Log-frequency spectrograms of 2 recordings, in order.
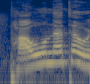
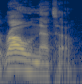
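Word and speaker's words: Raul Neto: point guard job out of Trey Burke and Powell Neto is a Raul Netto you got it is the H are pronounced like H you know with a game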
